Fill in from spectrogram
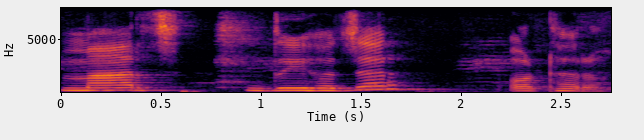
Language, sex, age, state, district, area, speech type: Odia, female, 18-30, Odisha, Koraput, urban, spontaneous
